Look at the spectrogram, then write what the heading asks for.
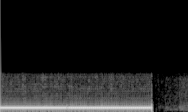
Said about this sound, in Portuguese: Ok, vou transferir sua ligação para um atendente. Aguarde.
